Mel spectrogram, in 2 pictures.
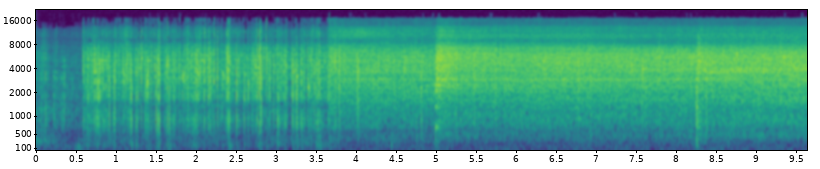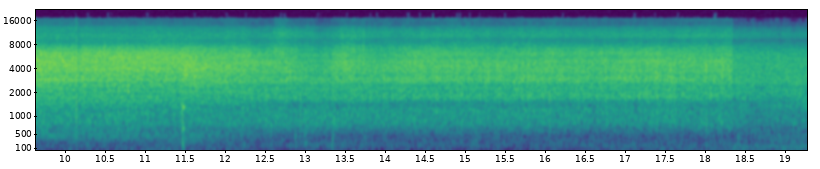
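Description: Squirrel meat frying in oil in a stainless steel pan at a solo woodland campsite, a steady loud sizzle with crackles that slowly eases, no talking.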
